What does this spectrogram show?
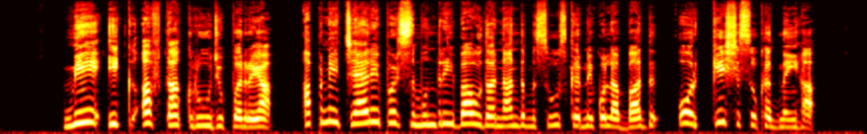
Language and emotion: Dogri, happy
